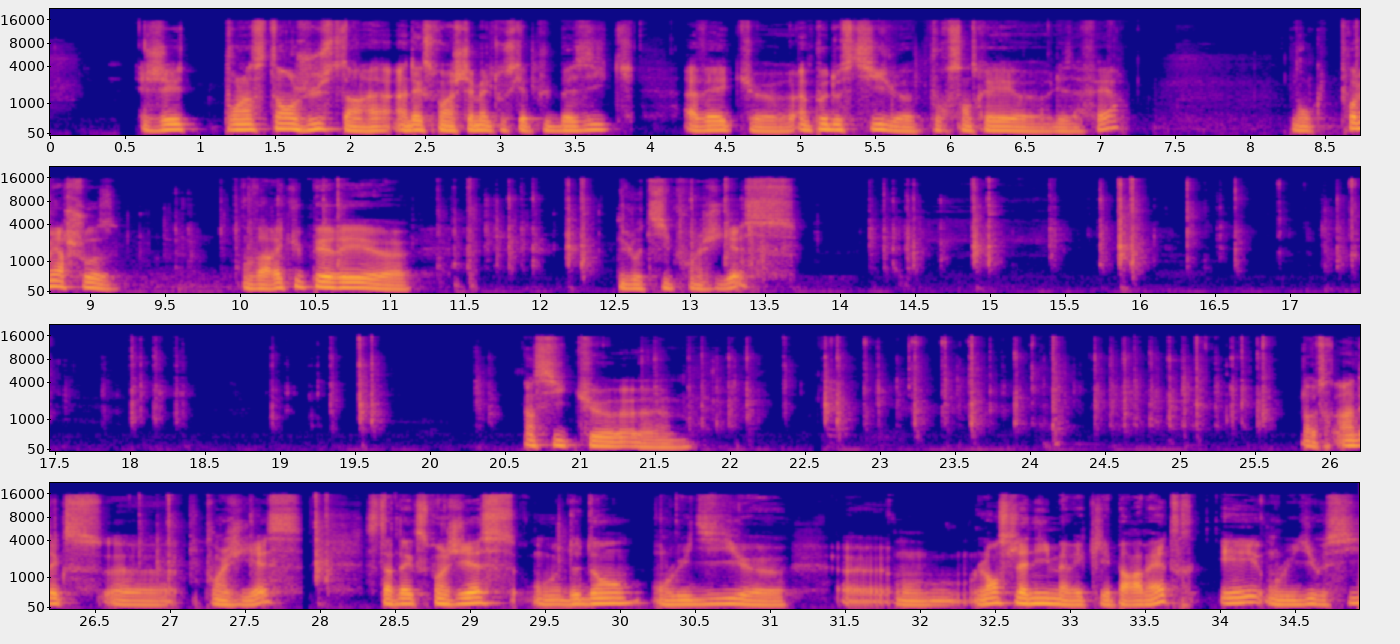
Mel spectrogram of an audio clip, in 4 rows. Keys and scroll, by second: 8.7 Return, 9.4-15.1 typing, 15.7 Down, 15.9 Return, 19.6 Return, 20.3-22.6 typing, 22.7 Return, 23.9 Left, 24.1-25.9 typing, 26.9 Return, 27.6 Up, 28.0 Return.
